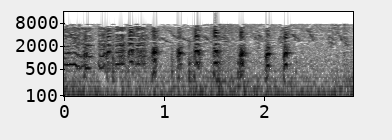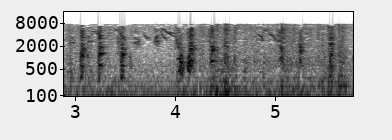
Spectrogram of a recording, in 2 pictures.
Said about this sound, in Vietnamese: Từ phía đám điên điển vang lại mấy tiếng gà kêu oan oát.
